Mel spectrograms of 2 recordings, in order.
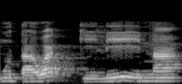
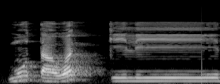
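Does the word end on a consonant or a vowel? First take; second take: vowel; consonant. First: The word ends with an added na vowel. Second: The word ends on a bare n sound. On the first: The reader runs on into the next verse. The speaker calls it wrong. "Nah itu salah" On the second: The reader stops at the end of the verse. The speaker calls it right. "maka nunnya dimatikan"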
